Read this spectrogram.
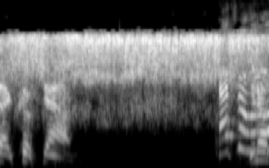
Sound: pan sizzling

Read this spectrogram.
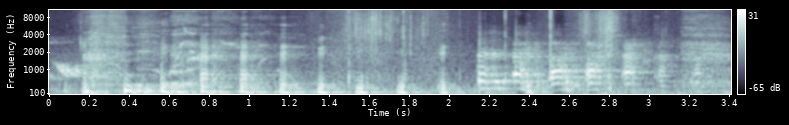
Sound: laughing

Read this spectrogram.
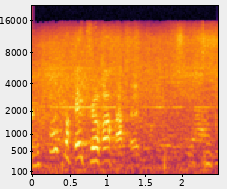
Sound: laughs

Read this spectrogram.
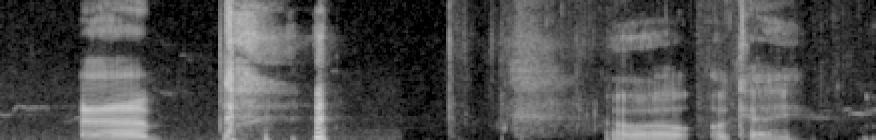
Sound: laughs

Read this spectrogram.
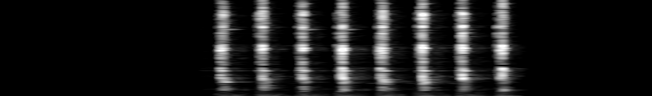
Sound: sound of a ticking clock

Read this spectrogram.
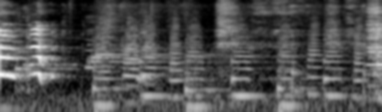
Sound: laughing

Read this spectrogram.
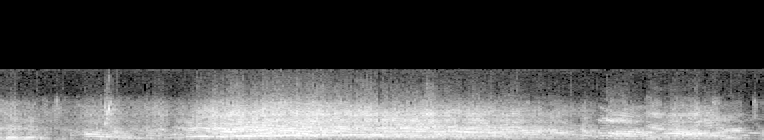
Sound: all chattering

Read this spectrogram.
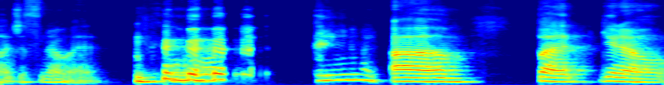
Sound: laughing

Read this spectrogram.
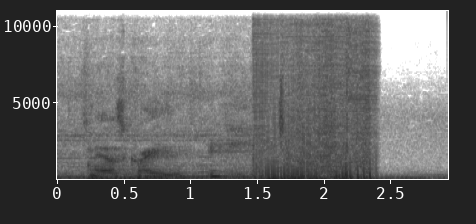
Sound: static noise; ominous music

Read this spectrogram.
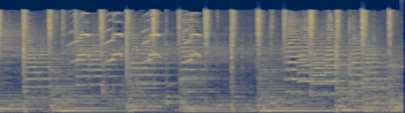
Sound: goshawk calling

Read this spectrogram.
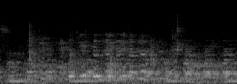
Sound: laughter

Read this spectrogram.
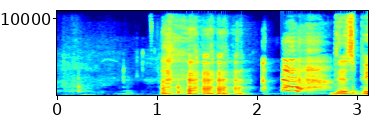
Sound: laughs

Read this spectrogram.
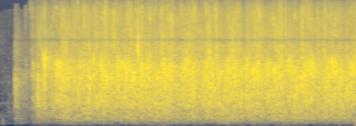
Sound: audience applauding

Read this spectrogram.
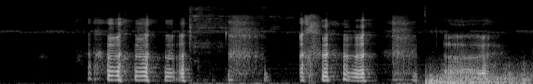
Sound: more pitiful moaning

